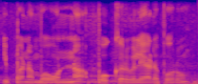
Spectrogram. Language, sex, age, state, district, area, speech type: Tamil, male, 18-30, Tamil Nadu, Ariyalur, rural, read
